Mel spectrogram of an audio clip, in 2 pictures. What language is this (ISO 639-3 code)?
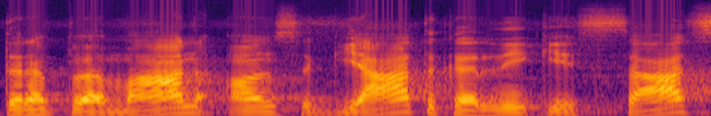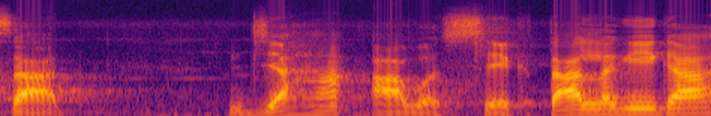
hin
